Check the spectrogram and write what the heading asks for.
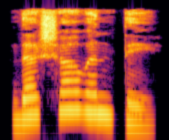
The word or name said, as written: ದೆಸೆವಂತ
